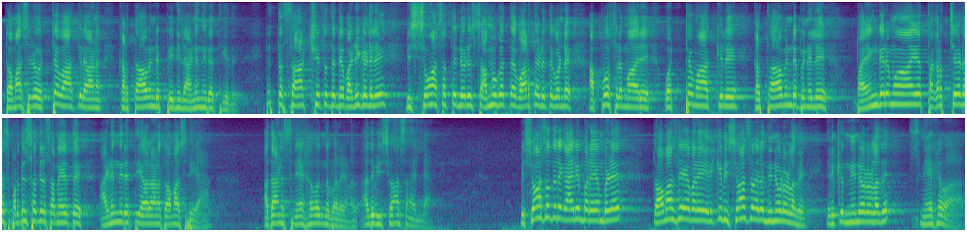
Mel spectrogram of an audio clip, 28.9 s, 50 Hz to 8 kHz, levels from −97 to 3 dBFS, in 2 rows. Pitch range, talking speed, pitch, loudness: 170-225 Hz, 85 wpm, 195 Hz, -18 LUFS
